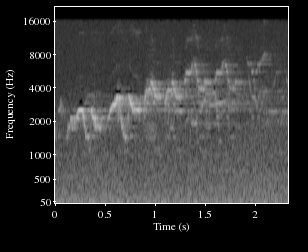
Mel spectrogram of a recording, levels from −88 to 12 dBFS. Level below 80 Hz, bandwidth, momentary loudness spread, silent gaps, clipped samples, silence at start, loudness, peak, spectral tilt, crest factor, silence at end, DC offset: -42 dBFS; 16.5 kHz; 14 LU; none; under 0.1%; 0 s; -17 LUFS; -4 dBFS; -0.5 dB/octave; 16 dB; 0 s; under 0.1%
